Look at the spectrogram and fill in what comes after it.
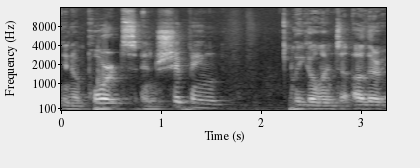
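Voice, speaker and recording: Against audible room echo, a man with an American accent speaks at a fairly slow pace. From United States. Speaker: energy modeling researcher. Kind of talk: interview. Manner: halting, many fillers and restarts.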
